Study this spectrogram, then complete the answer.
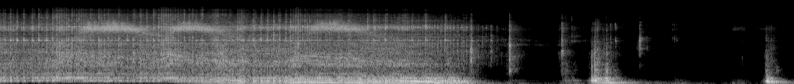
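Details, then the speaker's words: Husqvarna 122C two-stroke string trimmer that starts but won't rev: buzzes unevenly and surges only while the choke is feathered, then sputters and dies in scattered pops; starving for fuel (bad fuel, filter, fuel line or carburetor suspected). "so if you noticed I was able to feather the choke and keep it running kind of so that means that it's starving for fuel"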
